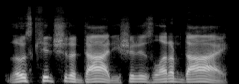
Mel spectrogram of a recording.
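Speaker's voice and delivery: loud, scornful mock quote; lightly parodied callous advice, pushed out loud; Pa Kent. Fan mocking a film father's advice to let kids die, scornful. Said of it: "That was Snyder's Pa Kent advice".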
